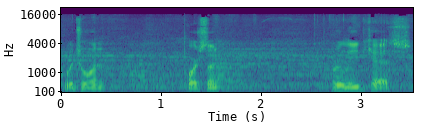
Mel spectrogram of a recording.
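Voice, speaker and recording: Vlogging casually to the camera, this twenty-something American man throws in bro-ish slang for his audience from his car, big warehouse stores and a parking lot. Over music and noisy car and store ambience, his lowish voice is animated but unhurried.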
